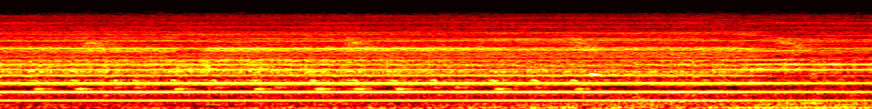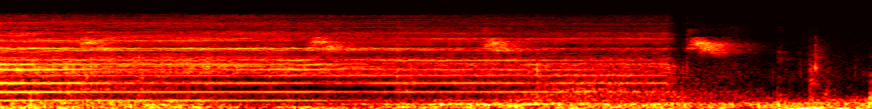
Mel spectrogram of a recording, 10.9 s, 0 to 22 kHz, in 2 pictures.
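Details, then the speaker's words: Case 305 during service, key on after installing both new fuel filters: steady high electric buzz for about ten seconds, then cuts out cleanly as the fuel pump cycles off; normal priming of the new filters. "Let It cycle back and forth with the fuel pump going to take and turn the key on we should hear the pump kick in there"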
